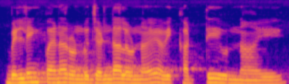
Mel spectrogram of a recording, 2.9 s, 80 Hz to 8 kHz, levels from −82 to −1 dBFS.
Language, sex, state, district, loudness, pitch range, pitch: Telugu, male, Telangana, Mahabubabad, -16 LUFS, 125-145 Hz, 130 Hz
